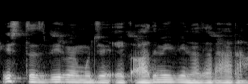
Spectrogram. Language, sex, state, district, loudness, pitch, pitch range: Hindi, male, Arunachal Pradesh, Lower Dibang Valley, -14 LUFS, 100 Hz, 90-105 Hz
